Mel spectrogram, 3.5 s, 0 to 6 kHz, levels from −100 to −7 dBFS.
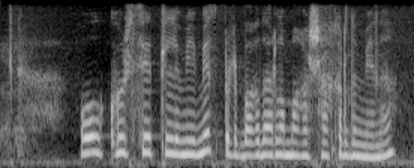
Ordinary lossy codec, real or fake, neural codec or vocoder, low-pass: none; real; none; 5.4 kHz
